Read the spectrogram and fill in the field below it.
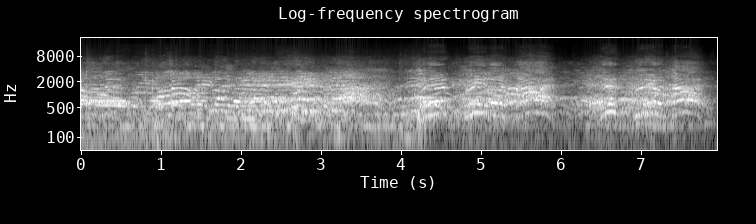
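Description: A large crowd of men and women chants in unison outdoors.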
